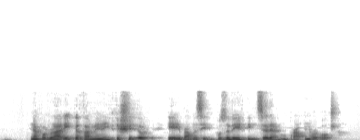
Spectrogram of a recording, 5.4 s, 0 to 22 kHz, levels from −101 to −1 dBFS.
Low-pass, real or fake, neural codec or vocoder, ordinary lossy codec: none; fake; codec, 16 kHz, 0.5 kbps, FunCodec, trained on LibriTTS, 25 frames a second; none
